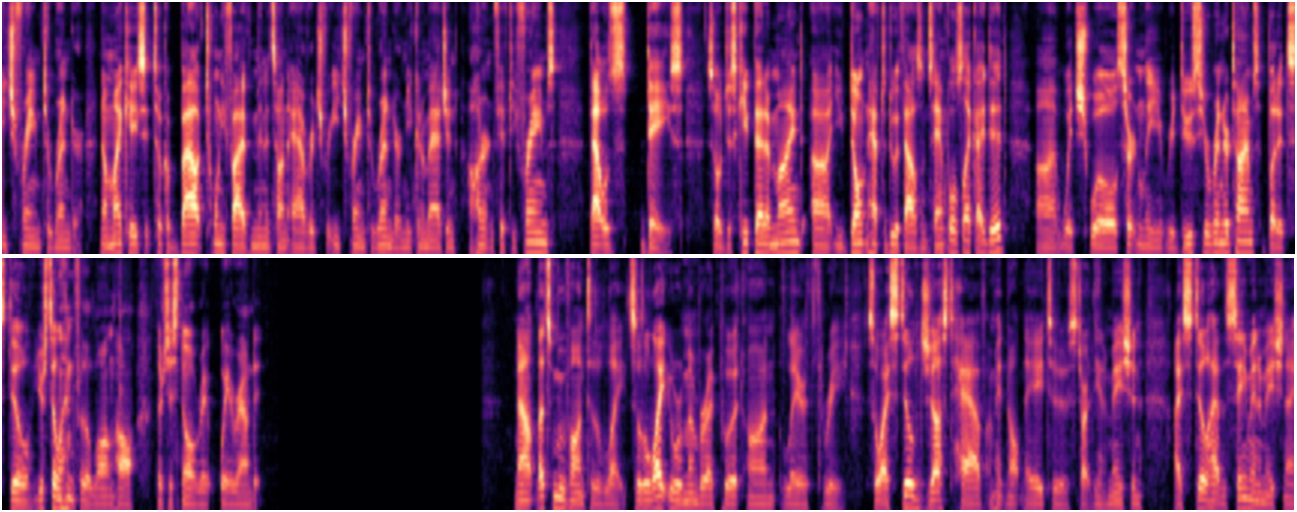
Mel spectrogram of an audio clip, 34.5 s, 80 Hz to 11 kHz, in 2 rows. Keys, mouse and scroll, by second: 28.0 click, 28.9-29.9 drag, 30.4 alt+a, 32.9 middle click.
